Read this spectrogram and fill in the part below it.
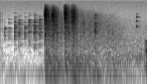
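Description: Naval gunfire from warships in World of Warships Legends, a sharp heavy blast that cuts in suddenly after a quiet rumble, followed by a long rolling decay; no talking.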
